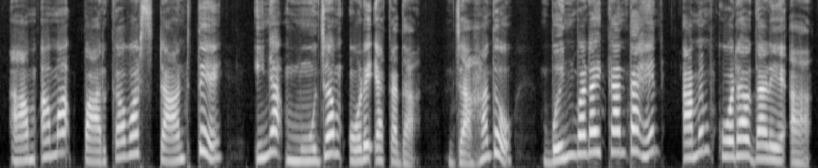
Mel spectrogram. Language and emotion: Santali, surprised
